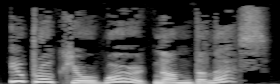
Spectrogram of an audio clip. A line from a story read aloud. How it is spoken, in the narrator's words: Mishim cried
